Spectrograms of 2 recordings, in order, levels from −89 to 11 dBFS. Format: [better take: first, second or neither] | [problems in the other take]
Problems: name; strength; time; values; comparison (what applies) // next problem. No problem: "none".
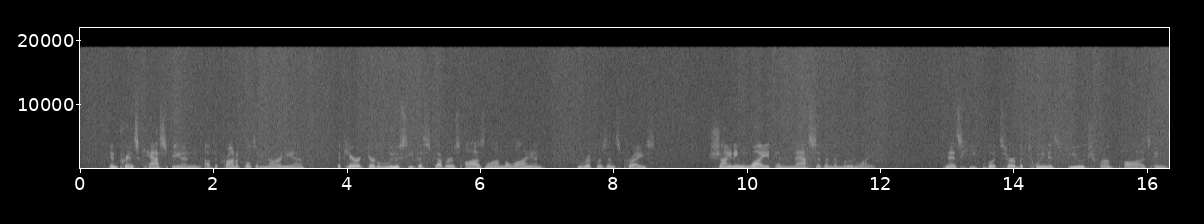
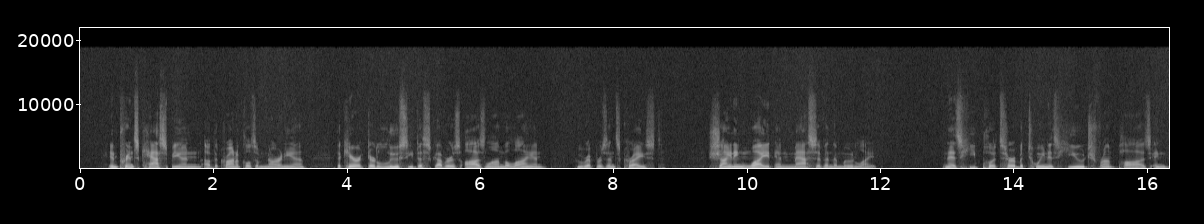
second | hiss; loud; throughout; 6 dB below the speech; faint in the second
